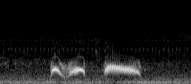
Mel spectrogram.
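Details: Lure recording of a spotted dove giving one phrase of two brief rising-falling coos and a sustained, gently descending final coo, quiet low hum behind.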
